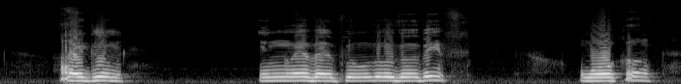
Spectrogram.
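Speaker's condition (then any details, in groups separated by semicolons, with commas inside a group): Cerebral palsy; from birth; difficult speaking, often not understood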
